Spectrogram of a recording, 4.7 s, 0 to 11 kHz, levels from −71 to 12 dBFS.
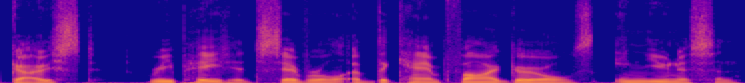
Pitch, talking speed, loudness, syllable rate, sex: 115 Hz, 130 wpm, -18 LUFS, 3.9 syllables/s, female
